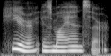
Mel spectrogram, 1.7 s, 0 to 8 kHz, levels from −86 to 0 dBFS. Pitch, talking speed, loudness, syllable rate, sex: 210 Hz, 145 wpm, -16 LUFS, 3.9 syllables/s, female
